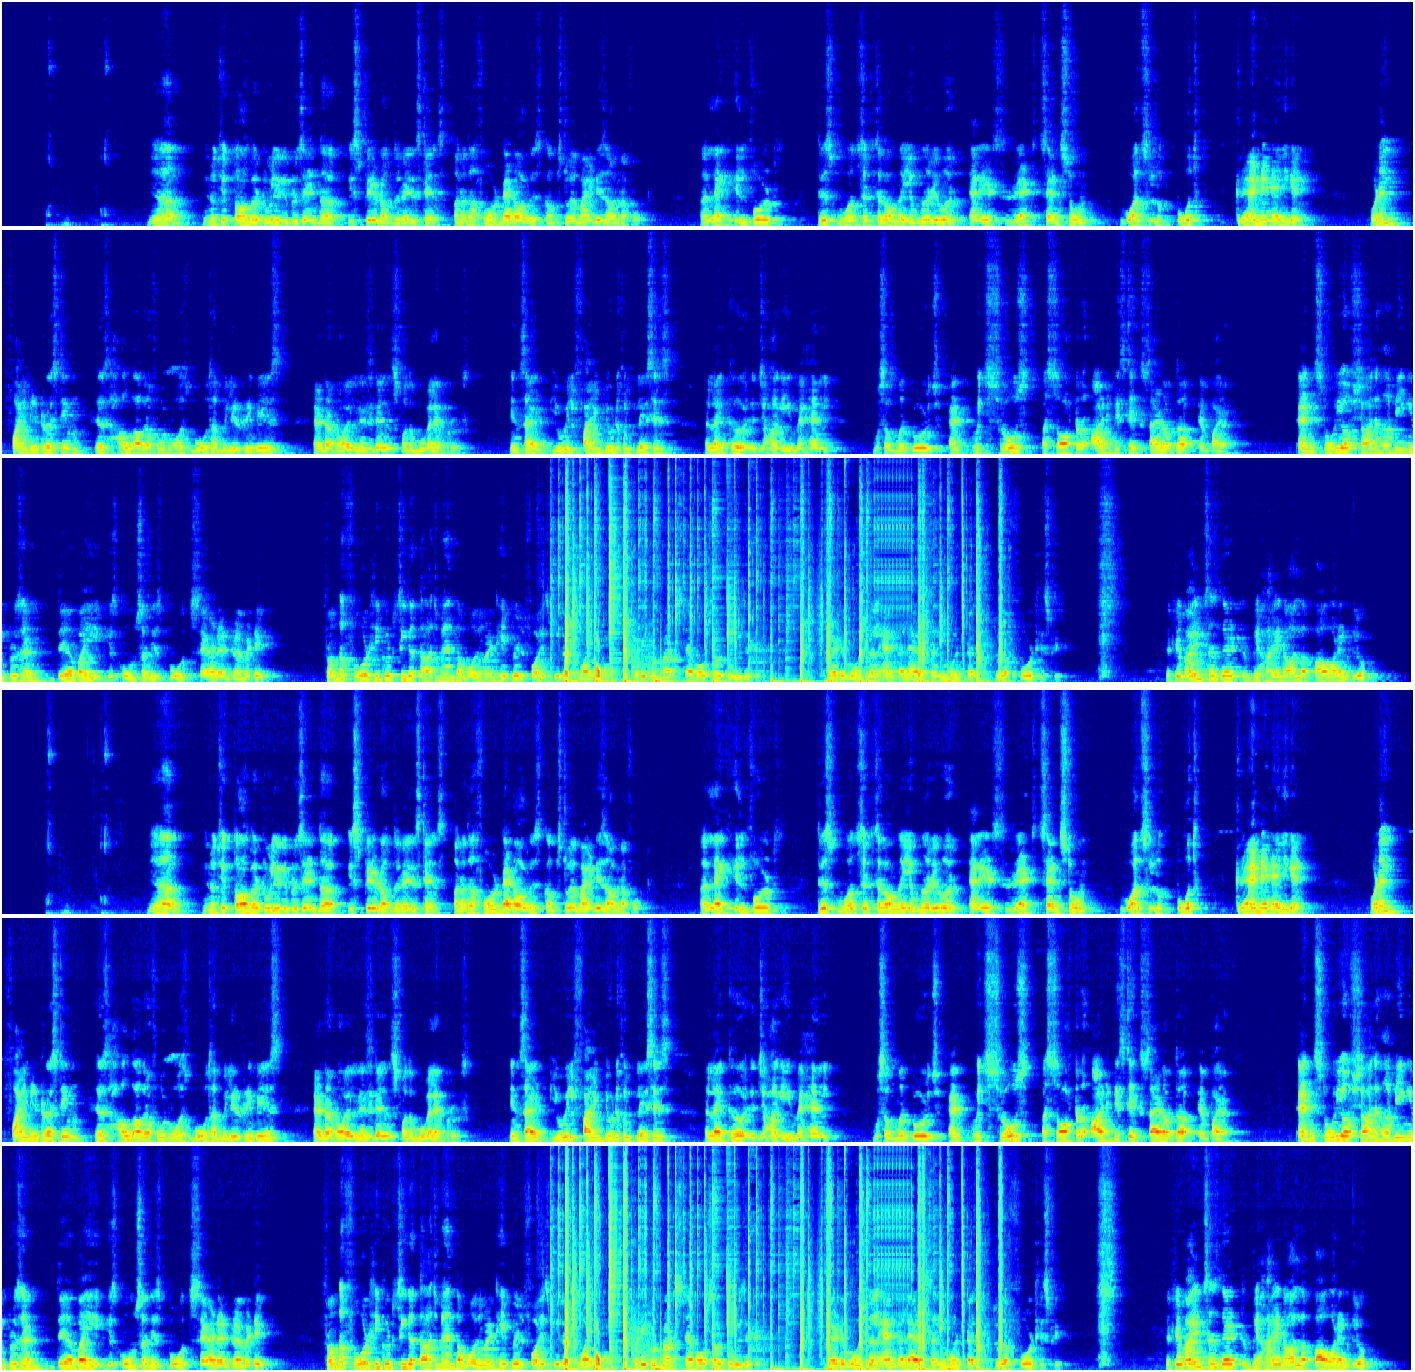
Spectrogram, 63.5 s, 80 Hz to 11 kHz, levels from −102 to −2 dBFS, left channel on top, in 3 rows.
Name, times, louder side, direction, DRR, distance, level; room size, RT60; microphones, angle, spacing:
voice 1, 2.2-2.7 3.0-9.6 10.5-11.7 12.2-16.3 16.8-18.0 18.5-19.6 20.5-21.0 21.3-25.3 25.8-28.1 28.8-31.2 31.7-33.6 34.2-39.6 40.6-46.3 47.2-51.3 51.8-53.7 54.7-58.2 58.8-59.0 59.8-62.8, right 5 dB, 85° right, 0.6 m, -34 dB
sound 1, 50.4-57.4, right 1 dB, 20° right, 0.7 m, -31 dB
24.5 x 20.0 x 2.7 m
head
